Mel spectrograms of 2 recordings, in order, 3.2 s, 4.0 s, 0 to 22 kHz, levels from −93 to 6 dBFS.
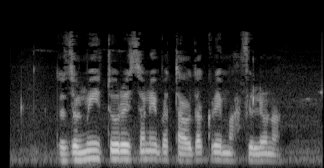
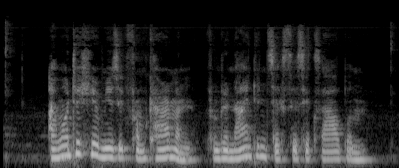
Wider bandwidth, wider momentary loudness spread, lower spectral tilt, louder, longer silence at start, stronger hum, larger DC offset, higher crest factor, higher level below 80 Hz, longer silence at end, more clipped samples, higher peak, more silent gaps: second, 11 kHz vs 13 kHz; first, 11 LU vs 7 LU; about the same, -6.5 dB/octave vs -7 dB/octave; first, -24 LUFS vs -29 LUFS; about the same, 0.6 s vs 0.5 s; neither; neither; about the same, 16 dB vs 14 dB; about the same, -68 dBFS vs -66 dBFS; first, 0.45 s vs 0.25 s; neither; first, -8 dBFS vs -14 dBFS; neither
